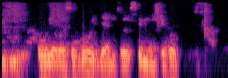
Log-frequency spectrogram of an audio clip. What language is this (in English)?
Kinyarwanda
